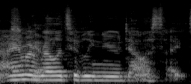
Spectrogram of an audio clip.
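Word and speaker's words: Dallasite: am a relatively new Dallas site so that's how we say it right Dallas site a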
